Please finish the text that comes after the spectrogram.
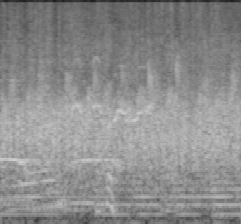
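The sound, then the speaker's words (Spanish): The audience of La Escóbula de la Brújula claps steadily in dense, continuous applause, loud and even throughout, with a faint murmur of voices mixed underneath. “No, no, pero no he dicho que dejéis de aplaudir.”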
